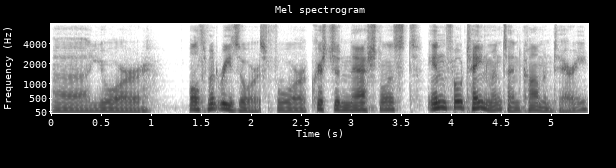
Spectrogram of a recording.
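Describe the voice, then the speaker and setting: A man with fairly low pitch, a calm, soothing tone and very wide pitch swings, dry and close with no echo, in a very clean recording with a silent background. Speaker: podcast host and novelist. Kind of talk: solo livestream commentary. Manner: halting, many fillers and restarts.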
